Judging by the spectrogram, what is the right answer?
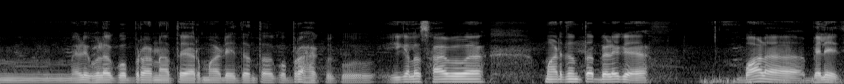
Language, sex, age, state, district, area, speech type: Kannada, male, 45-60, Karnataka, Dharwad, rural, spontaneous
